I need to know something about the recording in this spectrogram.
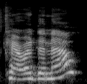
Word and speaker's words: Kerra Denel: know you all know i'm not good at pronouncing names so she got to fix this but it's kara danelle yes look at you i get it good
